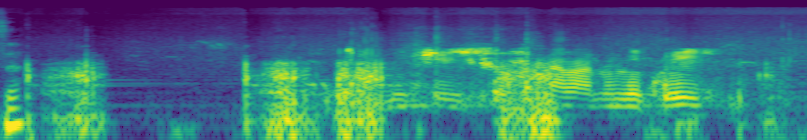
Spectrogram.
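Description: Speech only: a voice on a phone call, its phone held up beside a microphone, talking in short phrases after a pause of under a second near the start.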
